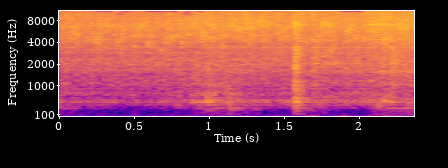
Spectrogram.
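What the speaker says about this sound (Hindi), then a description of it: "इनको भी तकरीबन 1 मिनट ही मैं इसमें फ्राई करूँगी।" Chopped carrots sizzle steadily in hot oil in a pan while fried rice is being made, a close, continuous frying hiss with a brief clatter of stirring partway through.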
